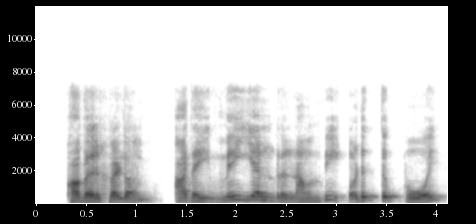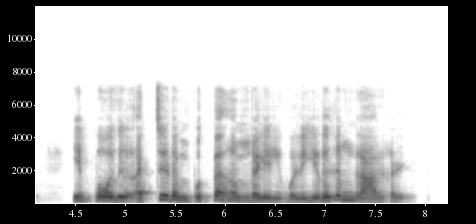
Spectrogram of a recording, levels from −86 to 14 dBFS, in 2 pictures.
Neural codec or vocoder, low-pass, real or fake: codec, 16 kHz, 1 kbps, FunCodec, trained on Chinese and English, 50 frames a second; 7.2 kHz; fake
